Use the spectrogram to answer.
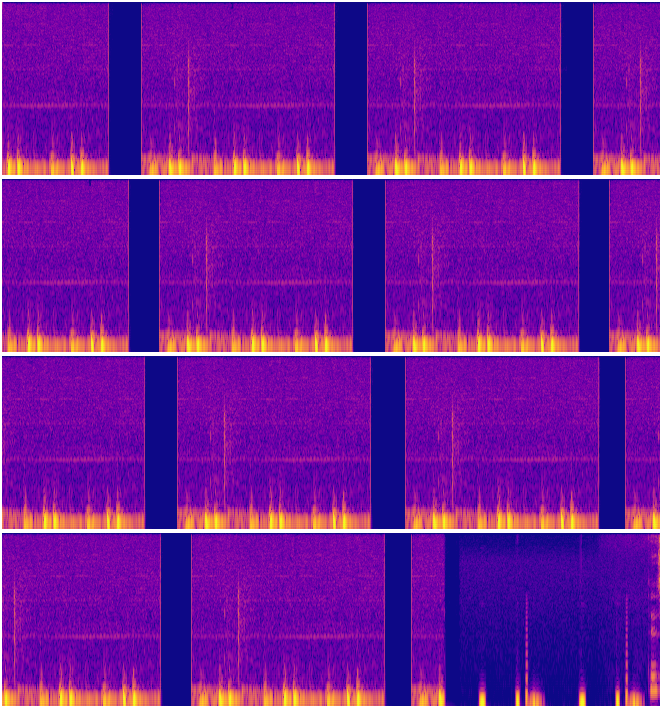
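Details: Repeated low heart sounds heard with stethoscope, with an extra click in mid-systole after the first heart sound and before the second: mid-systolic click.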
